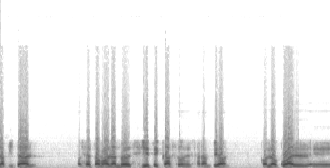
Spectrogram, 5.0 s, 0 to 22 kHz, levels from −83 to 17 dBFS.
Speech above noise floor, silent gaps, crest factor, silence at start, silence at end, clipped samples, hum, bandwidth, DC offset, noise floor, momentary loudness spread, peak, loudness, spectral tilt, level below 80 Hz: 36 dB; none; 10 dB; 0 s; 0 s; under 0.1%; none; 16 kHz; under 0.1%; -57 dBFS; 9 LU; -12 dBFS; -21 LUFS; -4 dB/octave; -52 dBFS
